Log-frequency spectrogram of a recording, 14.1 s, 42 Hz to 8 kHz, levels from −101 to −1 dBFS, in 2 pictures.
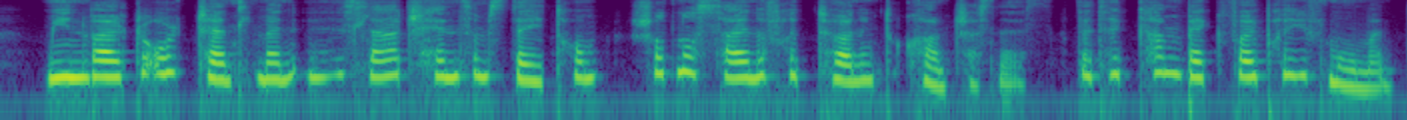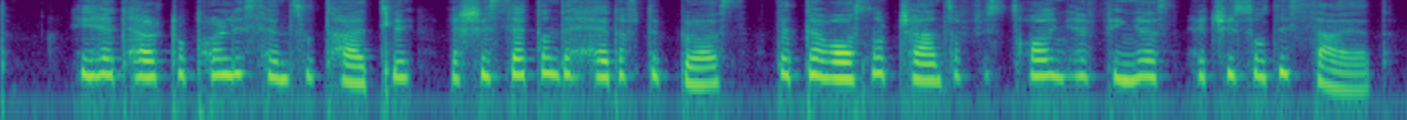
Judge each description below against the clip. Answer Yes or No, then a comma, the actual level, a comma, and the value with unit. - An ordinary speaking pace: No, fast, 240 wpm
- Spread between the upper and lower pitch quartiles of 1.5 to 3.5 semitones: Yes, narrow, 2.6 semitones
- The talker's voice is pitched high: Yes, very high, 280 Hz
